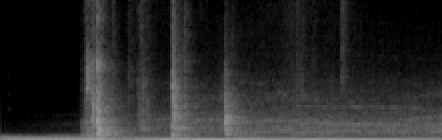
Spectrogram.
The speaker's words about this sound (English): I nodded again, and my master opened the door of our building.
